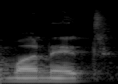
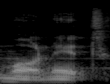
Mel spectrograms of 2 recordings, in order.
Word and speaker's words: Monet: importante sería claude monet se parecen los apellidos cierto pero son se escriben diferentes el anterior se escribía manet y se escriben monet con cierto entonces monet se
